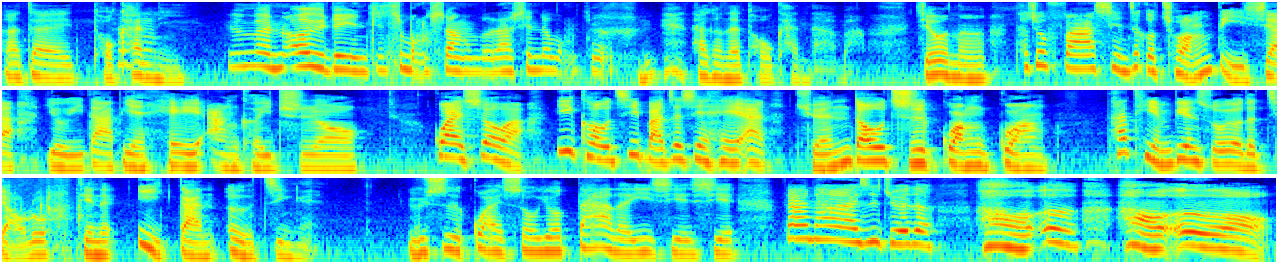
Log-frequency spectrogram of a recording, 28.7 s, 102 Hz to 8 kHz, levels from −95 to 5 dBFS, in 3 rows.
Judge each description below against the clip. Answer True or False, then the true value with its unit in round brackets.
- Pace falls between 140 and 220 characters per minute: True (215 characters per minute)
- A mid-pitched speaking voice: False (195 Hz)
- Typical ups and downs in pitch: False (7.2 semitones)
